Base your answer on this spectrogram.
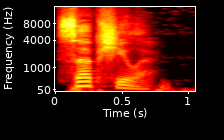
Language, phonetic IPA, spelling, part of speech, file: Russian, [sɐɐpˈɕːiɫə], сообщила, verb, Ru-сообщила.ogg
- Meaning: feminine singular past indicative perfective of сообщи́ть (soobščítʹ)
